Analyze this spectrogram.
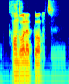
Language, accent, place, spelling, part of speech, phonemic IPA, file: French, France, Lyon, prendre la porte, verb, /pʁɑ̃.dʁə la pɔʁt/, LL-Q150 (fra)-prendre la porte.wav
- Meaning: 1. to leave a room; to leave 2. to get sacked, to get the sack, to find oneself out on one's ear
